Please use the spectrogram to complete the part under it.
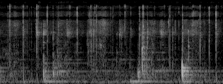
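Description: A cinnamon stick, star anise, black cardamoms and a bay leaf frying in hot oil with mustard seeds, a quiet sizzle broken by brief stirring scrapes and a light clink.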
